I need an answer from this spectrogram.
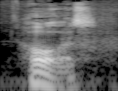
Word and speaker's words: Hawes: Because I didn't actually know how to pronounce Phil's last name. Hawes.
